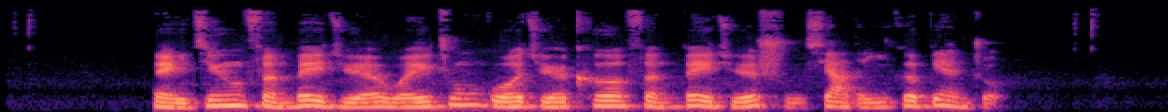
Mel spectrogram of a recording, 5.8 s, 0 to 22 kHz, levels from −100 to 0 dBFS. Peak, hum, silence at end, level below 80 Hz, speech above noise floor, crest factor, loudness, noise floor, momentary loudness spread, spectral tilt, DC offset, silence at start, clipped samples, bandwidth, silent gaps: -4 dBFS; none; 0.85 s; -62 dBFS; 58 dB; 18 dB; -21 LUFS; -78 dBFS; 7 LU; -7 dB/octave; under 0.1%; 0.75 s; under 0.1%; 16 kHz; none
